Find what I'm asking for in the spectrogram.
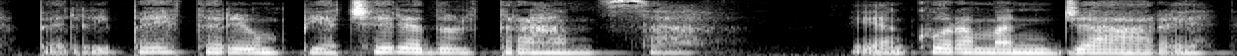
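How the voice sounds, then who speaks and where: An actress playing a greedy, scheming widow, speaking a slow, brooding inner monologue in a radio drama. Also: female voice, medium pitch, no echo.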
